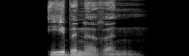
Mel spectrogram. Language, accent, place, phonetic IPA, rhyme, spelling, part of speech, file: German, Germany, Berlin, [ˈeːbənəʁən], -eːbənəʁən, ebeneren, adjective, De-ebeneren.ogg
- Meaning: inflection of eben: 1. strong genitive masculine/neuter singular comparative degree 2. weak/mixed genitive/dative all-gender singular comparative degree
